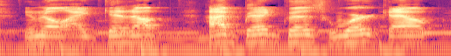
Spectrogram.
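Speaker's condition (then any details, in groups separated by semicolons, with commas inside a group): Traumatic brain injury (pontine cavernoma)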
